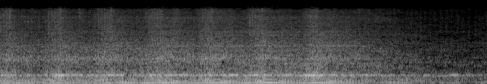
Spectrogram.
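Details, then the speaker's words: Honda Activa 6G after replacing two failed rocker bearings that caused a heavy tappet noise which repeated tappet adjustments did not cure: steady, even putter with a smooth low hum and no tapping; normal idle after repair. "सारा सामान अभी मैंने लगा दिया है, अभी आप check करें, गाड़ी का आवाज़ एकदम ठीक हो गया 100%।"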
